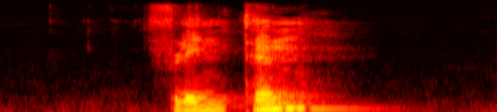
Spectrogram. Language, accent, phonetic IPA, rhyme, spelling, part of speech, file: German, Austria, [ˈflɪntn̩], -ɪntn̩, Flinten, noun, De-at-Flinten.ogg
- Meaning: plural of Flinte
